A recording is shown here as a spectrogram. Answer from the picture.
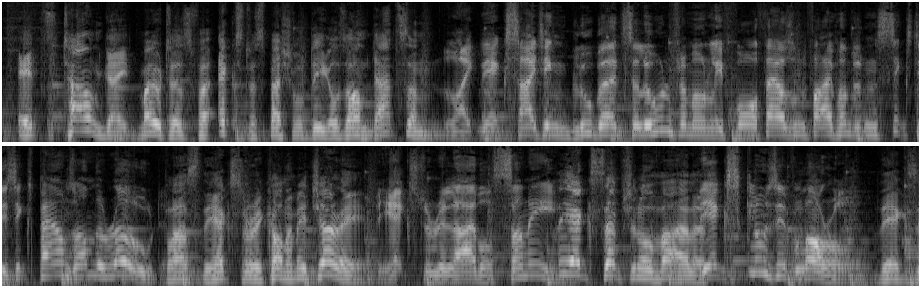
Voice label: Radio Advert; Radio Hallam; Towngate - Datsun Deals

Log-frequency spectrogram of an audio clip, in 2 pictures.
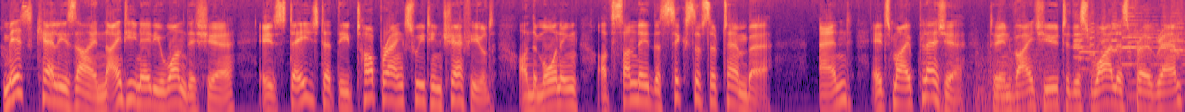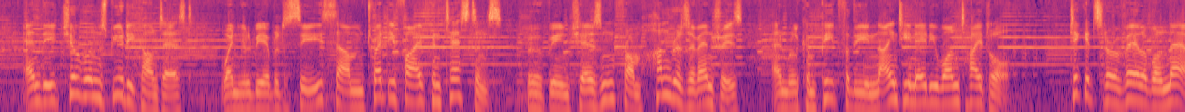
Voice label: Radio Advert; Radio Hallam; Miss Kellys Eye 1981

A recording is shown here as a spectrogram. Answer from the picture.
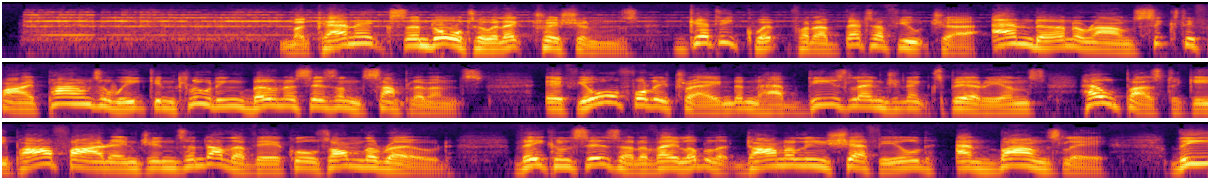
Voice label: Radio Hallam Advert; Fire Service Engineers

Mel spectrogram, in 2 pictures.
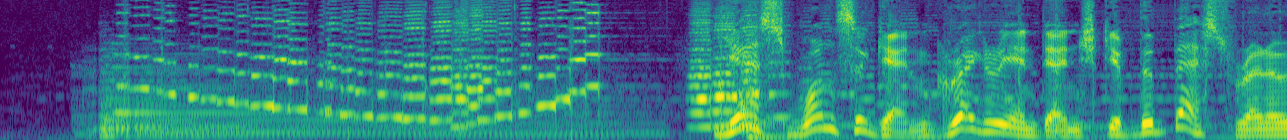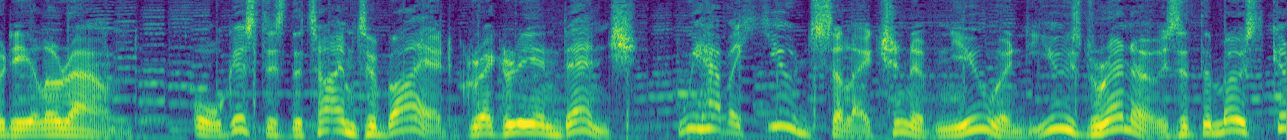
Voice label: Radio Advert; Radio Hallam; Gregory And Dench Renault

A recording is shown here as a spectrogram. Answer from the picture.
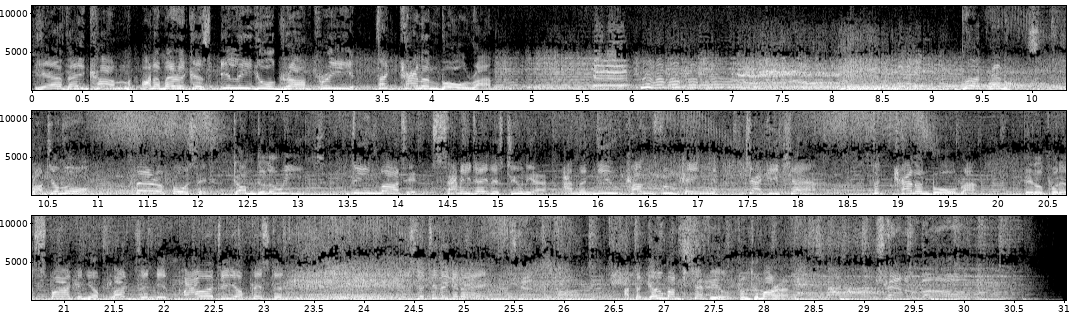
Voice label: Radio Hallam Advert; Cannonball Run

